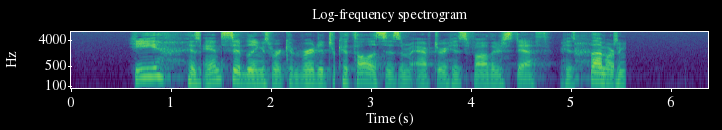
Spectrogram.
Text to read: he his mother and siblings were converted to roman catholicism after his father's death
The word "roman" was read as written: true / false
false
